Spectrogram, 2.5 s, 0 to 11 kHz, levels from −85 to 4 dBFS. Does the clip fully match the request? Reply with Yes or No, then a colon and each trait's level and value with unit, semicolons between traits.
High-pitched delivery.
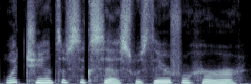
Yes: high, 225 Hz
